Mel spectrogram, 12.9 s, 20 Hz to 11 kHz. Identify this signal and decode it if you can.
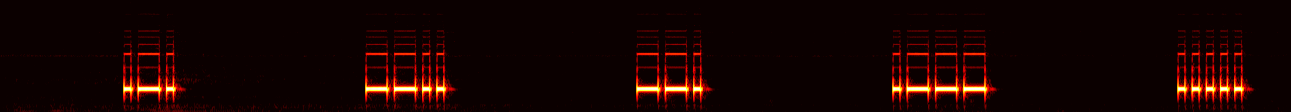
Morse code, heard as a keyed tone, about 18 wpm, spaced as for 4 wpm, 710 Hz. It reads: RZGJ5
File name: CW-Online-Kurs / Anfänger / Lektion 016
